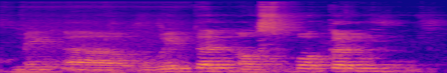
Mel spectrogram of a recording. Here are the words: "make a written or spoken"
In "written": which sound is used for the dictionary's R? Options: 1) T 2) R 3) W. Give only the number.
3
